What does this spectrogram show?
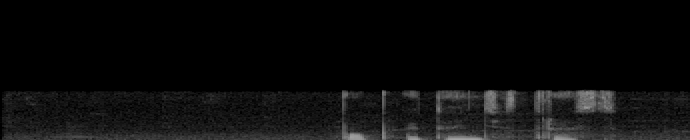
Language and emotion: Russian, sad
